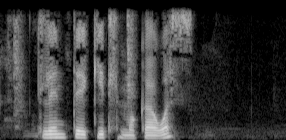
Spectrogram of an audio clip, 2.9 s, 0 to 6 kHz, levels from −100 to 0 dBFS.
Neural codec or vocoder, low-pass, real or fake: none; 5.4 kHz; real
